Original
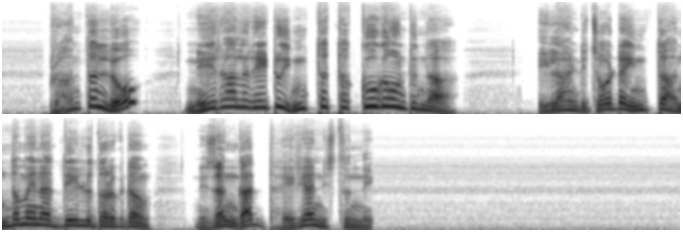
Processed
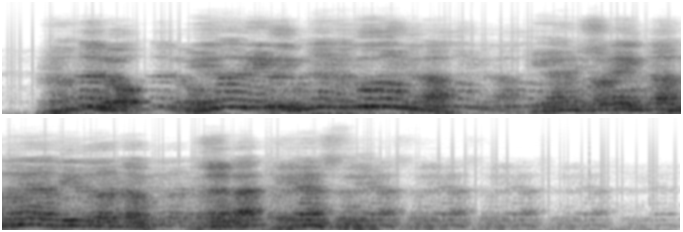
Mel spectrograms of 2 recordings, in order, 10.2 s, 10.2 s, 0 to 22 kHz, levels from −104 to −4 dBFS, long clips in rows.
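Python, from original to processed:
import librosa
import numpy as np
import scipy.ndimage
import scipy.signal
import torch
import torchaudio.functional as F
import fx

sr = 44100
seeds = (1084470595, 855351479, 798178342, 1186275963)

p1 = fx.phase_scramble(x, sr, seeds[0], window_ms=200)
p2 = fx.high_shelf(p1, sr, hz=2700.0, db=-12.0)
p3 = p2 + fx.echo_feedback(p2, sr, ms=532, feedback_pct=52, wet_db=-15.5, dry=0)
p4 = fx.dmg_crackle(p3, sr, seeds[1], per_s=26.0, level_db=-38.0)
y = fx.high_shelf(p4, sr, hz=8200.0, db=-10.5)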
